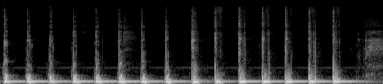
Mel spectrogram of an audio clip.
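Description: A Harley motorcycle engine is started and runs loud at a slow, loping idle, its deep steady rumble punctuated by evenly spaced thumping beats, about four per second, with no voices.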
